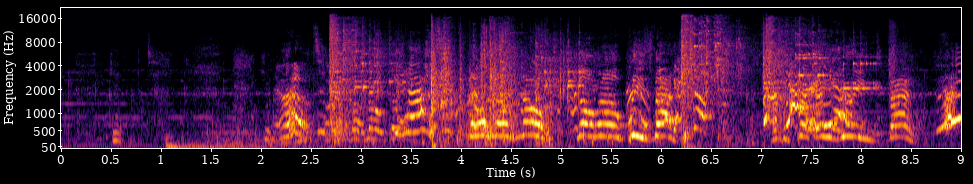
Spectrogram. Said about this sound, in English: Smashing plates and throwing, and she's screaming, and just how that all escalates is so important to following the arc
